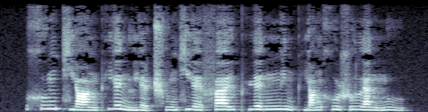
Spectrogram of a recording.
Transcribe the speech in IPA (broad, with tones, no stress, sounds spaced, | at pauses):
x ʊ˥ ŋ t͡ɕ j ɑ˨˩ ŋ pʰ j ɛ˥˩ n l j ɛ˨˩ ʈ͡ʂʰ ʊ˧˥ ŋ ɕ j ɛ˥˩ f a˥ ɪ̯ pʰ ɥ ɛ˥ n n̪ i˥˩ n pʰ j ɑ˧˥ ŋ x u˥˩ ʂ u˥ l a˥˧ n n̪ u˥˩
